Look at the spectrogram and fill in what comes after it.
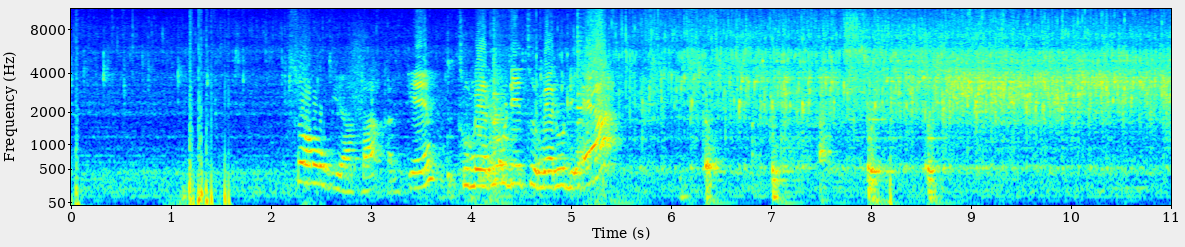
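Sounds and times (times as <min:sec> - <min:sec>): onions sizzling in hot oil: 0:00.0 - 0:11.0
wooden spoon knocking on pot: 0:03.7 - 0:09.2.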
